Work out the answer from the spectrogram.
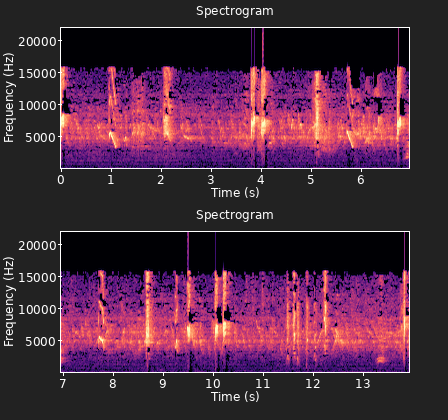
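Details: Konin (kolibri ninja, a nectar-eating sunbird) singing in busy 'gacor' style with a rich 'nagen'-style fill, used as a training recording for contest birds; sharp high chirps and short trills burst out roughly every second over faint low hum.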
